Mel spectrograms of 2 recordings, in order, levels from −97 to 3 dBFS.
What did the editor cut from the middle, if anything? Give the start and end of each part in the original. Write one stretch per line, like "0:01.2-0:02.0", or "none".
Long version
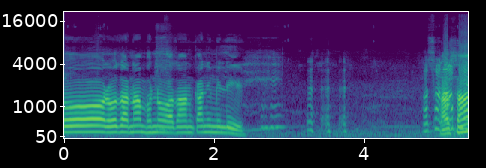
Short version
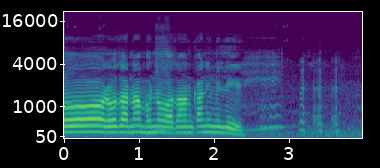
0:03.0-0:03.1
